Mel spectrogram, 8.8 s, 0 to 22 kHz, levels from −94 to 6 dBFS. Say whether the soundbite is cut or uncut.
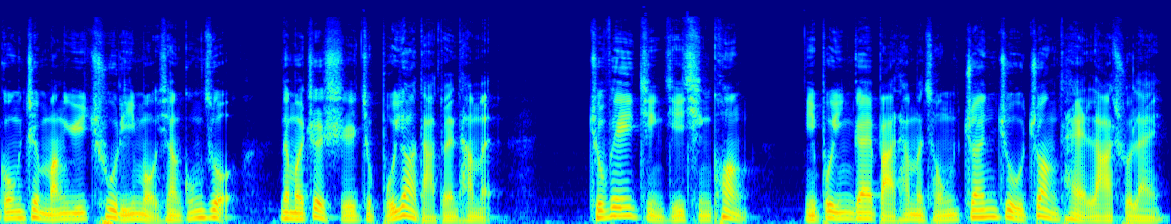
uncut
